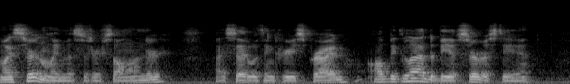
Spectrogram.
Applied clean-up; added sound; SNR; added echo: none; none; none; none.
